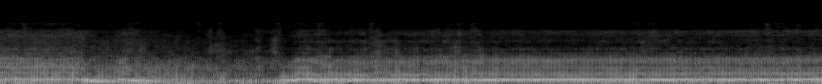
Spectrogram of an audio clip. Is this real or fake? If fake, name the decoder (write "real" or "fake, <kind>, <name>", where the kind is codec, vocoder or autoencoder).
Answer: fake, vocoder, Vocos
